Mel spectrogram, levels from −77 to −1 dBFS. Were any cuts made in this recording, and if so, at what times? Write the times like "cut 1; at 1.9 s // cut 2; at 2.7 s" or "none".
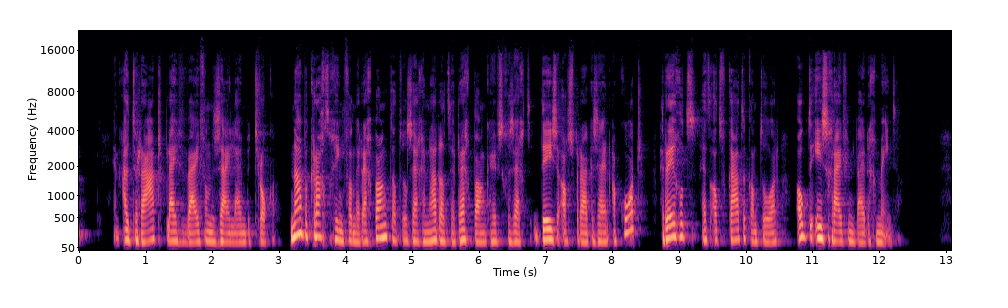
cut 1; at 3.1 s // cut 2; at 8.7 s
